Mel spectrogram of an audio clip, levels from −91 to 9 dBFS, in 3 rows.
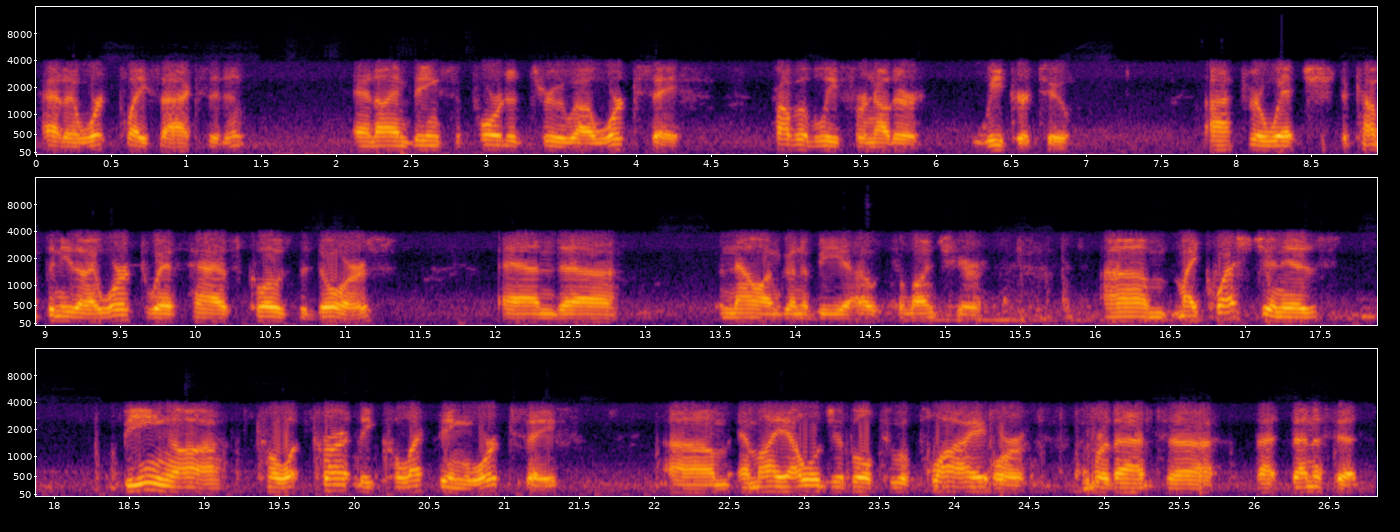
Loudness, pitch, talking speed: -14 LUFS, 120 Hz, 140 wpm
